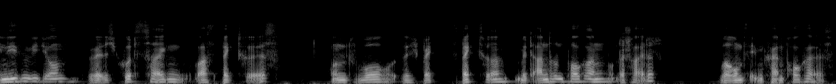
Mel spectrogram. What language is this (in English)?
German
